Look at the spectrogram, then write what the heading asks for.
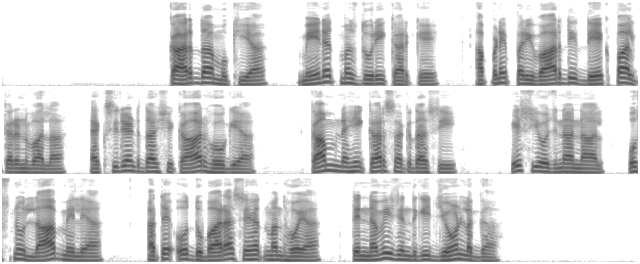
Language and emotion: Punjabi, neutral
